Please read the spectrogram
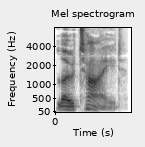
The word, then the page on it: low tide: British English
